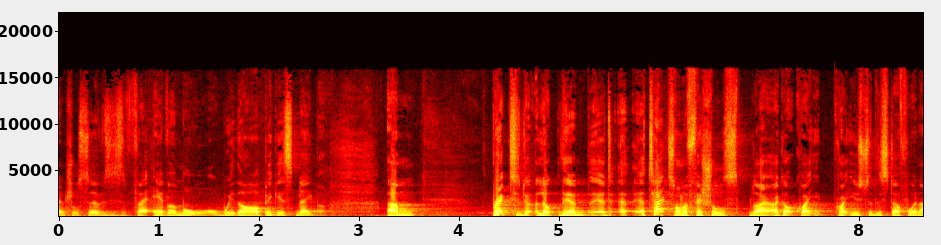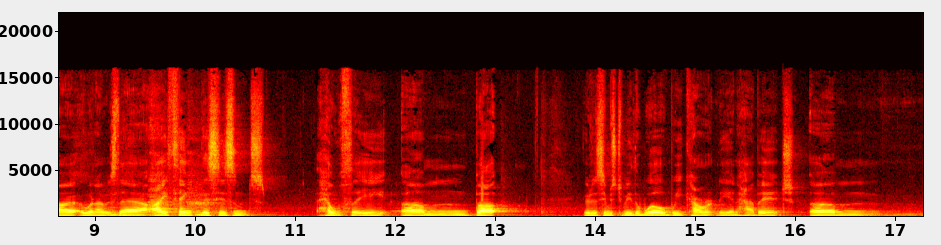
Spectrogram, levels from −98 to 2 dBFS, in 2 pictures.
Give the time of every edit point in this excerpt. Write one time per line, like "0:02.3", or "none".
none

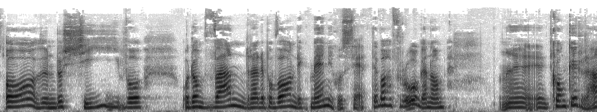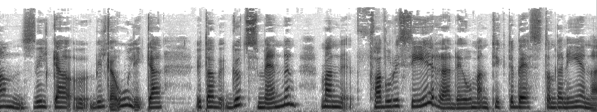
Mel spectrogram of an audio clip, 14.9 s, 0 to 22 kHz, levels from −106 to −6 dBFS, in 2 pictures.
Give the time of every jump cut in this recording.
0:07.9

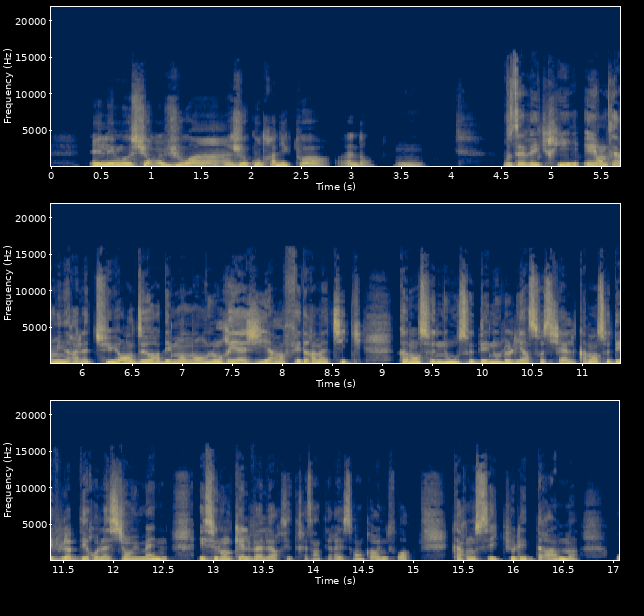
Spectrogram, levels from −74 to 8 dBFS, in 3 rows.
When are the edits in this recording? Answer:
0:03.3

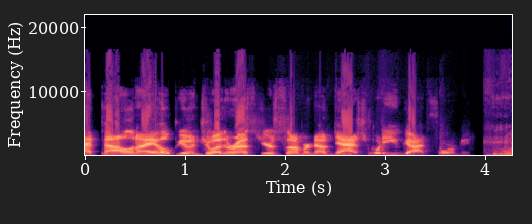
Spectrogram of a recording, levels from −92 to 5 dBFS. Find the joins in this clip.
none

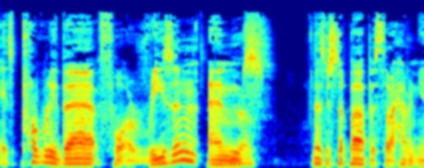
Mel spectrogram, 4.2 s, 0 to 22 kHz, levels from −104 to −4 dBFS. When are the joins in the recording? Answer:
0:03.3

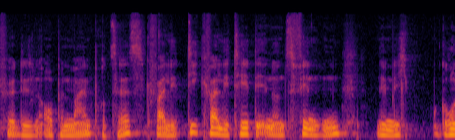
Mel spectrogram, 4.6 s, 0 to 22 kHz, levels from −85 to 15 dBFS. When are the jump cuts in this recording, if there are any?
0:01.4
0:03.6

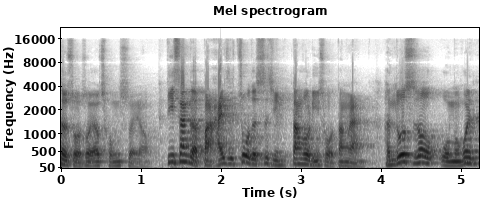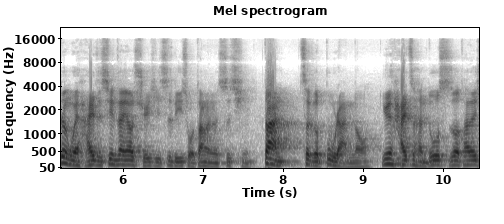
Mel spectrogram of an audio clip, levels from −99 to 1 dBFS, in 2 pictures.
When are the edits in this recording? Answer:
none

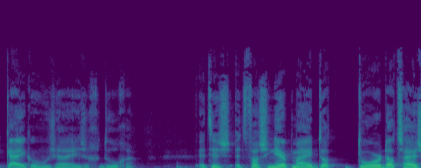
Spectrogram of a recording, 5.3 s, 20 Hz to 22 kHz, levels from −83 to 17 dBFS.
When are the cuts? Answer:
0:02.4
0:04.0

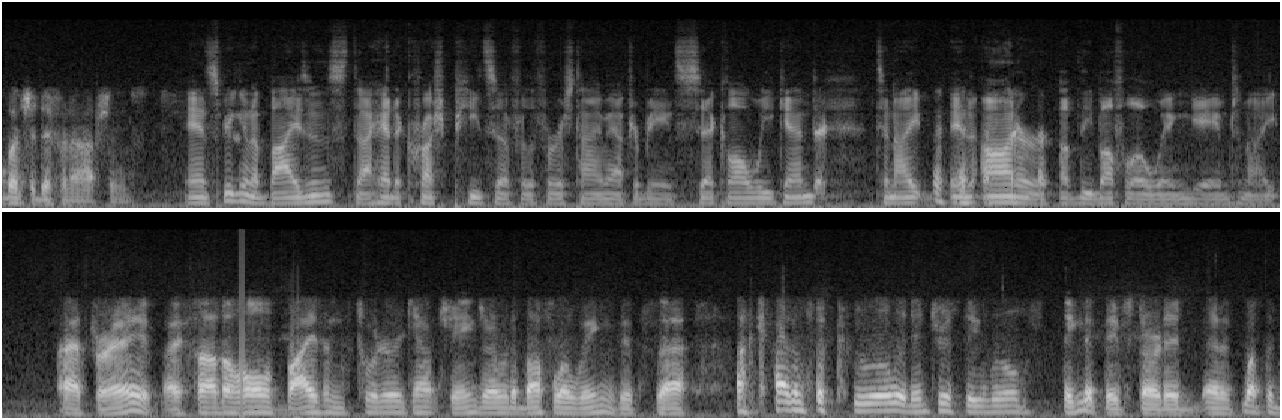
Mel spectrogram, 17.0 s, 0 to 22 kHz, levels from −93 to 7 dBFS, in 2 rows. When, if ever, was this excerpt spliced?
0:01.1

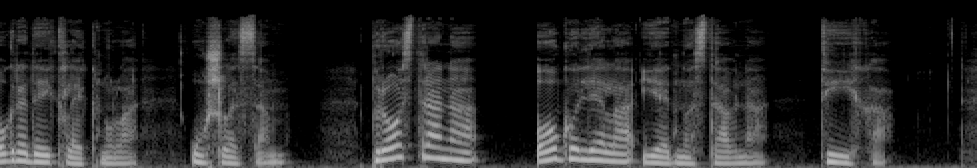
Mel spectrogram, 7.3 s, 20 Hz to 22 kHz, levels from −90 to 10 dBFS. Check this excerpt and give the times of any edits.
0:01.3

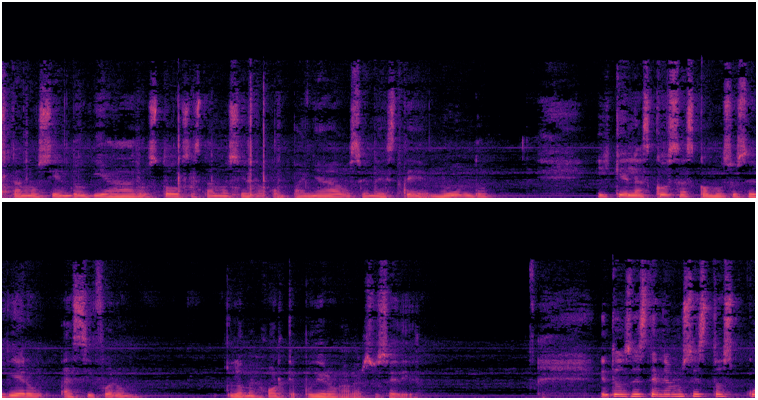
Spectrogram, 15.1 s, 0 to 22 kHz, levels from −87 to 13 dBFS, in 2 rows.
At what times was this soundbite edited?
none

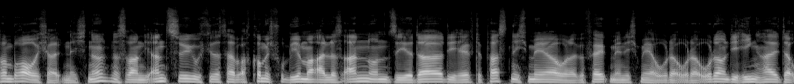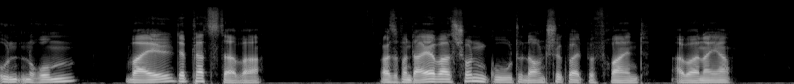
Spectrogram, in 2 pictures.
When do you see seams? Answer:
none

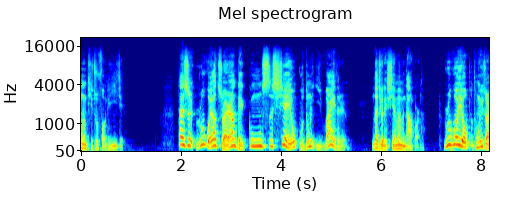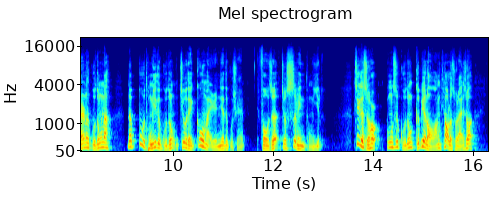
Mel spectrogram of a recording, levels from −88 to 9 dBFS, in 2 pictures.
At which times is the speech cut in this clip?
0:07.2
0:13.6

